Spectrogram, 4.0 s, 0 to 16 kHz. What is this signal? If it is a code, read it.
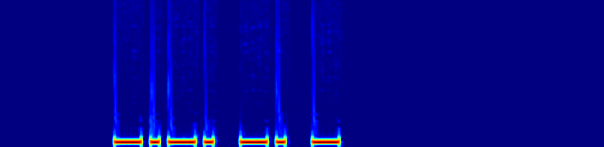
Morse code, heard as a keyed tone, about 20 wpm, 700 Hz. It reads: CNT
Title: USA Call Sign Postfixes - 3 Letters 20wpm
